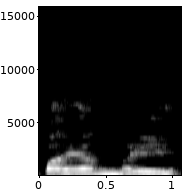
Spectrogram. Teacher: பார்த்தீங்கன்னா ர் எ ல் அதாவது நம்ம சாதாரணமா சொல்லுவோம் பார்த்தீங்கன்னா பழங்கள் அந்த நாக்கை மடிச்சுக்கிட்டு வளைஞ்சு கூட சொல்லுவோம்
